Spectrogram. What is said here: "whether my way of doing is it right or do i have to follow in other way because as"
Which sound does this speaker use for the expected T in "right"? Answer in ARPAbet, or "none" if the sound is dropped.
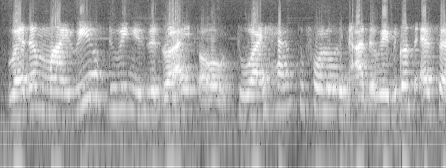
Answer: T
